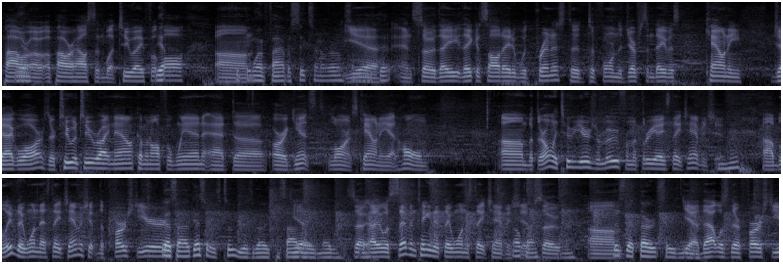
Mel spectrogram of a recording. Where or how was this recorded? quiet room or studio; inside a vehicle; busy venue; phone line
busy venue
